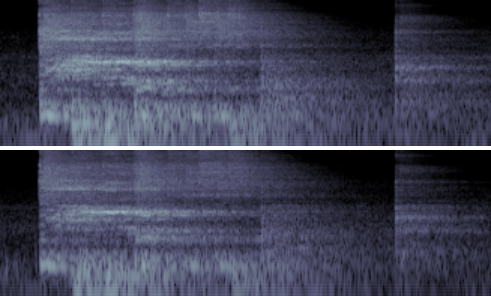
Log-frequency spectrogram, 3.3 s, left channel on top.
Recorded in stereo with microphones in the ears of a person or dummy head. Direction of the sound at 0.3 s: 30° left (ahead or behind).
